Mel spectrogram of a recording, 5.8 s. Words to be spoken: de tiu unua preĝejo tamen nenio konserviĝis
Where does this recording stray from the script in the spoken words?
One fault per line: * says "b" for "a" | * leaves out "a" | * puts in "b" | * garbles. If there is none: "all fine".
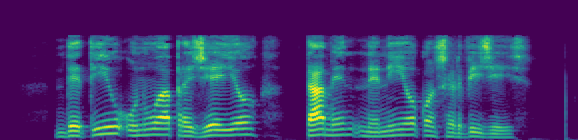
all fine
